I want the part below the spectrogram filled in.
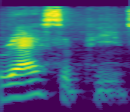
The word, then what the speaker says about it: recipe: 首先 recipe 这个单词我们要记住它的拼写和发音， PE 在结尾的时候我们发的是长音的 E，在美语当中啊。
